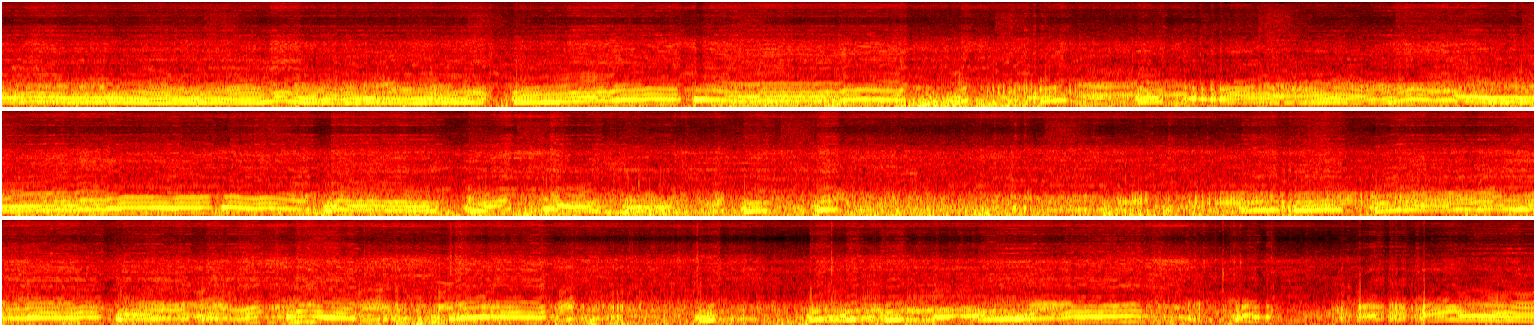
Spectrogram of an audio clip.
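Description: Two-stroke dirt bike engine on the move, its pitch rising and falling over and over as the throttle opens and closes and the gears change. Low rumble from the ride runs underneath.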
